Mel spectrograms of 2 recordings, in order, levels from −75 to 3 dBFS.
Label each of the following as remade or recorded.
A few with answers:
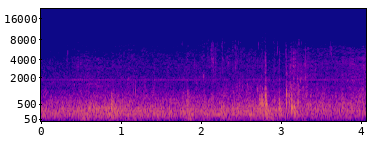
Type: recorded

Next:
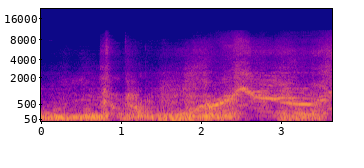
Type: remade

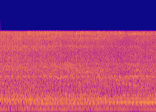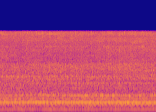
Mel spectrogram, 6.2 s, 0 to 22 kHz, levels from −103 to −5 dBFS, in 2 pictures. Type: remade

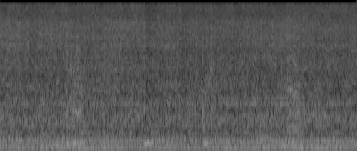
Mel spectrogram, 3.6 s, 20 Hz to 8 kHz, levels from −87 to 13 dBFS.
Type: remade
